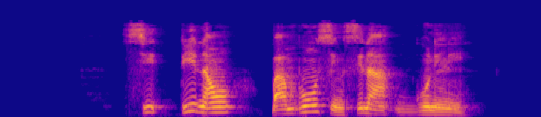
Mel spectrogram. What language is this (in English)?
Mbum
